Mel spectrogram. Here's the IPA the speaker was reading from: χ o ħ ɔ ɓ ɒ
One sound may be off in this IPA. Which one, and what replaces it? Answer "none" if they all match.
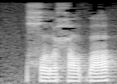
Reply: none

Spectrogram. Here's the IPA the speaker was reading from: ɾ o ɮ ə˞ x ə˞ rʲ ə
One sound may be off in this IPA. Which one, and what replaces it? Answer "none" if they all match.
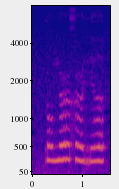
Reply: ɮ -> n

